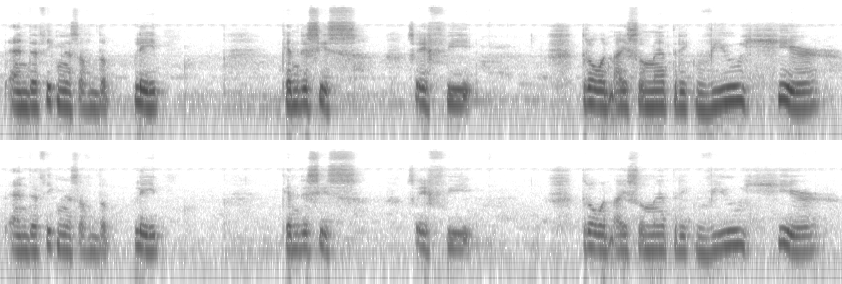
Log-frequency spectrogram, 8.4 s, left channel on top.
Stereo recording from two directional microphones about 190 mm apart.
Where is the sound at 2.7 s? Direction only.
25° left (ahead or behind).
